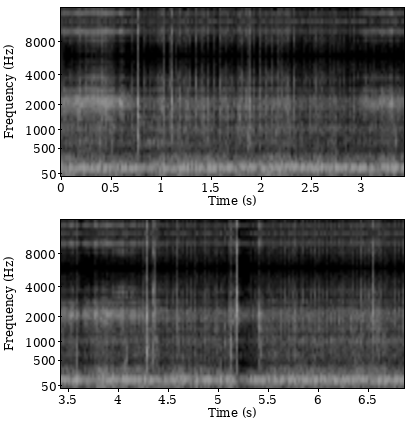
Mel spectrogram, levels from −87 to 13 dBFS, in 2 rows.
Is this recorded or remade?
recorded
